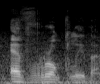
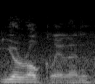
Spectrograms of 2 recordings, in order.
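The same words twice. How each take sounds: First: It begins with an 'ev' sound. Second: It begins with a 'you' sound. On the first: "a U after an E becomes a V" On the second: "we call it Euroclithon"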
